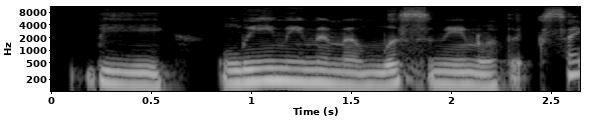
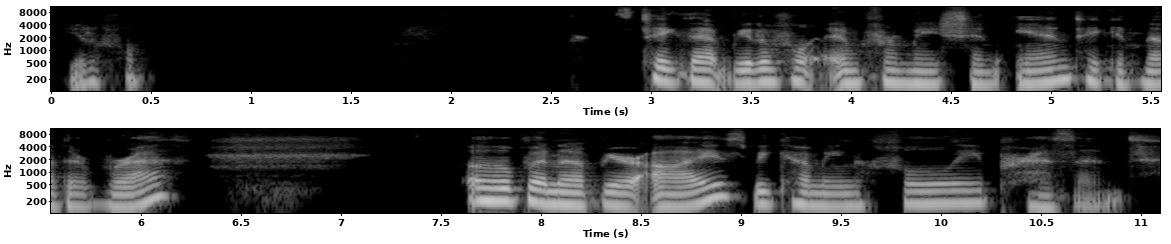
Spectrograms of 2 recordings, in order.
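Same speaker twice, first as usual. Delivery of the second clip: guided meditation. Acted. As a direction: ease the listener into stillness, gently. Leads a heart meditation.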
